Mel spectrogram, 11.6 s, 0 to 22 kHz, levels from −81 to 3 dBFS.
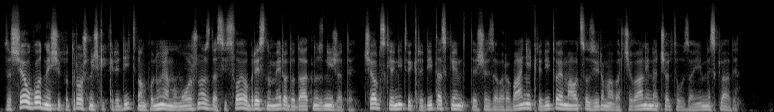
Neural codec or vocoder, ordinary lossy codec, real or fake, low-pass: autoencoder, 48 kHz, 32 numbers a frame, DAC-VAE, trained on Japanese speech; none; fake; 19.8 kHz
